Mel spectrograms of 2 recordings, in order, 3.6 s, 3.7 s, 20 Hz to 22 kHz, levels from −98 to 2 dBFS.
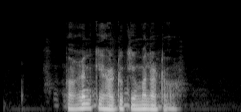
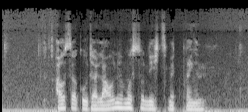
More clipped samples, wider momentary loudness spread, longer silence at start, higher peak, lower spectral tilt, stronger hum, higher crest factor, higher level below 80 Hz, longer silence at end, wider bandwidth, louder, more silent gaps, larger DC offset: neither; second, 12 LU vs 18 LU; first, 1 s vs 0 s; second, -8 dBFS vs 0 dBFS; first, -10 dB/octave vs -6 dB/octave; neither; first, 20 dB vs 14 dB; second, -44 dBFS vs -30 dBFS; first, 0.95 s vs 0 s; second, 4.5 kHz vs 16.5 kHz; second, -27 LUFS vs -14 LUFS; neither; neither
